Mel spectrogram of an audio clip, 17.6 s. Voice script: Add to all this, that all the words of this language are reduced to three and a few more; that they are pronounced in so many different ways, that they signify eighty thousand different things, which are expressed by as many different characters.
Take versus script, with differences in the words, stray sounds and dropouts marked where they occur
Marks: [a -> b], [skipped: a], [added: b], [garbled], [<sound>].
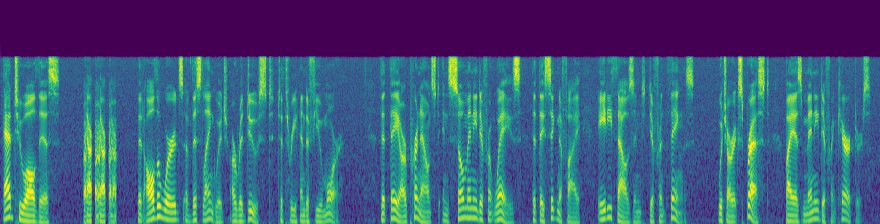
Add to all this, [laugh] that all the words of this language are reduced to three and a few more; that they are pronounced in so many different ways, that they signify eighty thousand different things, which are expressed by as many different characters.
